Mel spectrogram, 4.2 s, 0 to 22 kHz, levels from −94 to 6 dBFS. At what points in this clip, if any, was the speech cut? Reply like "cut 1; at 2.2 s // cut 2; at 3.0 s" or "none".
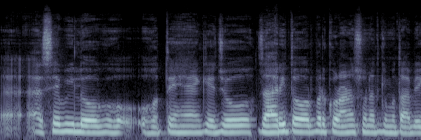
cut 1; at 2.5 s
